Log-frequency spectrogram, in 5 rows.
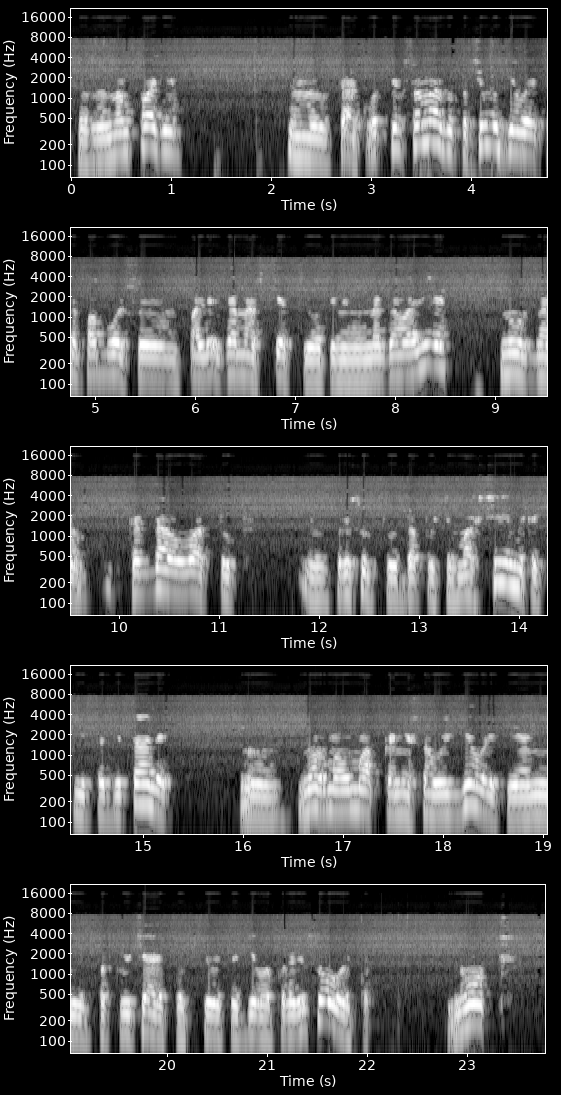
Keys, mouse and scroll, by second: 0.1 click, 22.2-23.7 middle drag.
